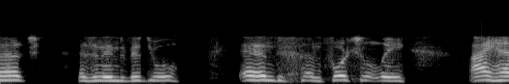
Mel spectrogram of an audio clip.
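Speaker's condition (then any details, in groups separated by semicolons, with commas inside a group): Cerebral palsy; cannot walk; voice is different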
